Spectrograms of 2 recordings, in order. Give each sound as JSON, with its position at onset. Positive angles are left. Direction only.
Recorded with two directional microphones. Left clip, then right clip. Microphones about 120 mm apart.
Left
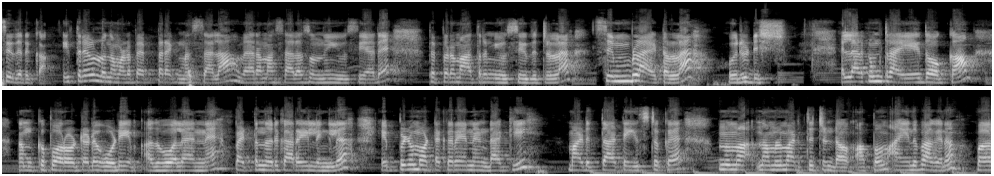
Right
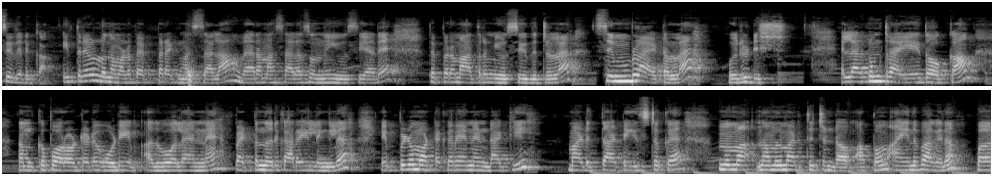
{"t": 0.0, "sound": "a woman's voice", "side_deg": 35}
{"t": 7.6, "sound": "a woman's voice", "side_deg": 40}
